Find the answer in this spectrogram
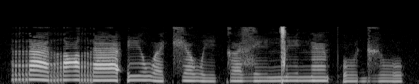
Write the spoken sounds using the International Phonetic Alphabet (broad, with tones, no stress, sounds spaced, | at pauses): r æ˦˨ r ɑ˦ r æ˦ ʔ i˦ w ə˨ t͡ʃ ə˦ w i˨ k ə˦ z i˦ ŋ͡ǀ i˦ n ɛ̃˦ pʼ u˨ d͡ʒ u˨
